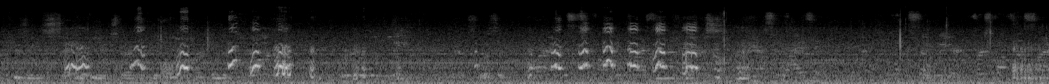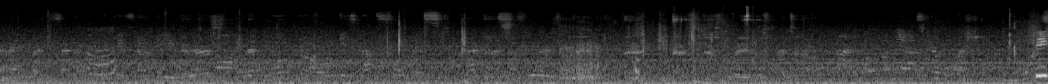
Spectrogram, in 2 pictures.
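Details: Four-week-old Dachshund puppies playing together, clumsily learning to play: two bursts of rapid, high, repeated yips and squeaky barks, about six or seven in quick succession each, then quieter squeaks and background rustling.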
